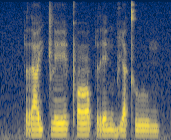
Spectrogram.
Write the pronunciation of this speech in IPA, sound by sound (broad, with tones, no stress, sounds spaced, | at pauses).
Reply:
p r a˦˥ j k l eː˦˥ pʰ ɔː˦˥ p r e˦˥ n b i˧ a̯ kʰ uː˧ m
